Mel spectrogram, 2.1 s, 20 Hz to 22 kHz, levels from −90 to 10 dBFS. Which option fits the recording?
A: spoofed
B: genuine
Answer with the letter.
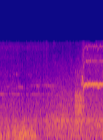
B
